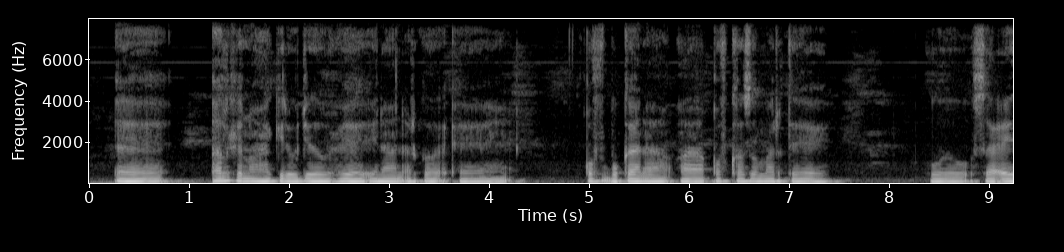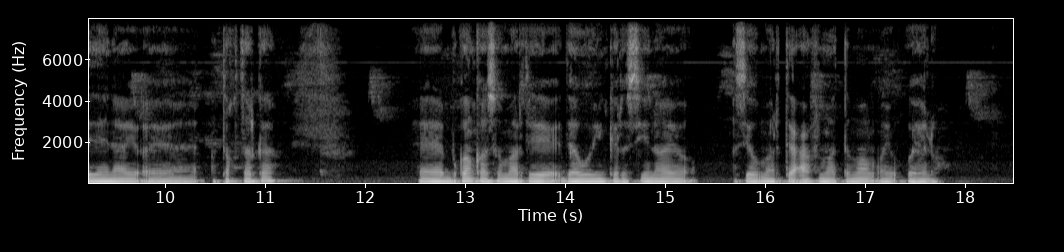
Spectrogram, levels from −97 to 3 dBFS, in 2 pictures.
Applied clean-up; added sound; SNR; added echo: none; none; none; none.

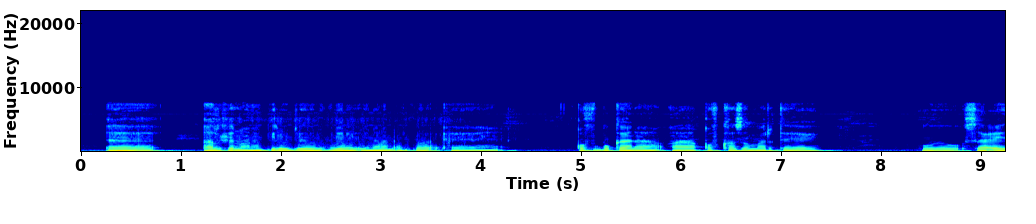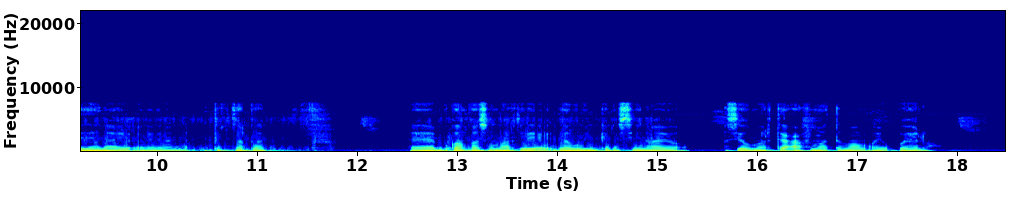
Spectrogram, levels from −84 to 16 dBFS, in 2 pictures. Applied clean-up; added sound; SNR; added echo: neural separator model SepFormer DNS4.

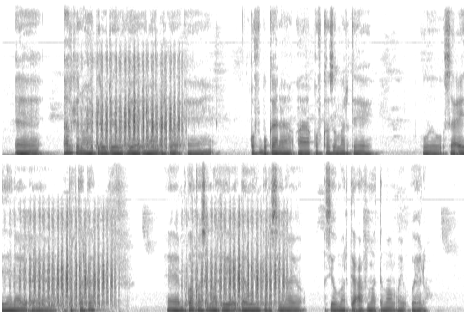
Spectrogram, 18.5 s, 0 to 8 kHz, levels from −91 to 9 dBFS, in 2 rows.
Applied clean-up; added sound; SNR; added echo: none; Writing; 10 dB; none.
